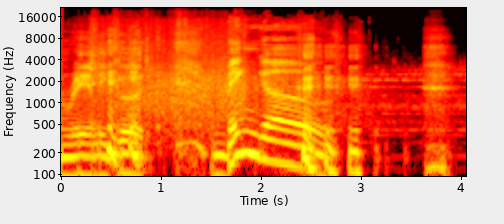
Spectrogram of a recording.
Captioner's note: hands clapping; laughs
